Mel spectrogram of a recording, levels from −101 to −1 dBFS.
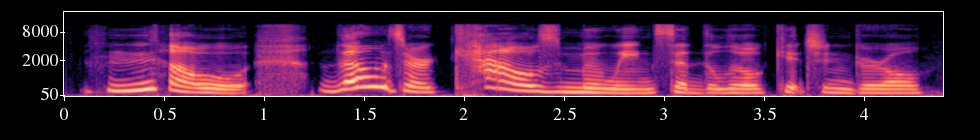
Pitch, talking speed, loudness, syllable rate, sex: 235 Hz, 135 wpm, -18 LUFS, 4.6 syllables/s, female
